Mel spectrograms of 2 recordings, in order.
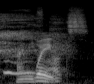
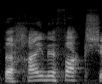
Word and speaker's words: Jaime Foxx: Jaime Fox, you know, from Is that how you pronounce his name, not Jamie Fox? – No, it's Jaime Fox, yeah. – Jaime Fox? – He's DiGiorno Unchained, and he's in...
